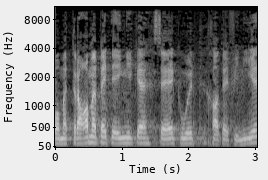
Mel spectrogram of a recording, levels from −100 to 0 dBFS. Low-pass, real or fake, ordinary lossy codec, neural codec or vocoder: 9.9 kHz; fake; none; vocoder, 44.1 kHz, 128 mel bands every 512 samples, BigVGAN v2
